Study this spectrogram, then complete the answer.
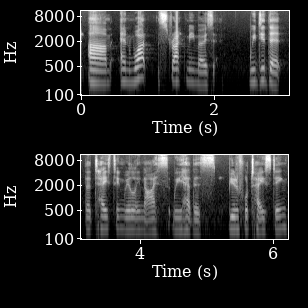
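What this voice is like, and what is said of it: Non-rhotic accent, drops the R. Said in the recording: “I know it sounds really funny with my accent ... Peerless with an R. I say Peerless because that's my accent, but it actually has an R in there”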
